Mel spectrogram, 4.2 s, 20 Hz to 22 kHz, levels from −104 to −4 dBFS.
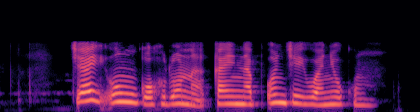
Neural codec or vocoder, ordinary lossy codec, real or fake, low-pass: autoencoder, 48 kHz, 128 numbers a frame, DAC-VAE, trained on Japanese speech; Opus, 64 kbps; fake; 5.4 kHz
